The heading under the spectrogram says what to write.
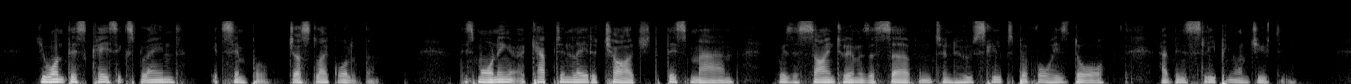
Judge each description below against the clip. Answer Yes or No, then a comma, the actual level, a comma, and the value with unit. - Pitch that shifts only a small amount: Yes, narrow, 2.1 semitones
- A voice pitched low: Yes, low, 100 Hz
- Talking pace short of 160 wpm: No, average, 180 wpm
